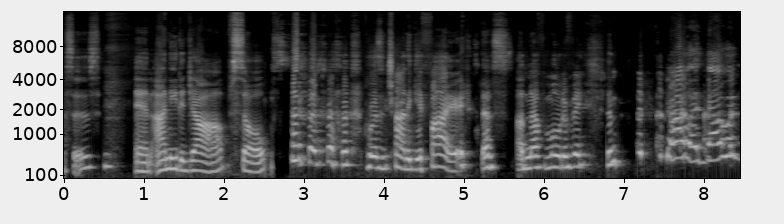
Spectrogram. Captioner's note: chuckling & Laughing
